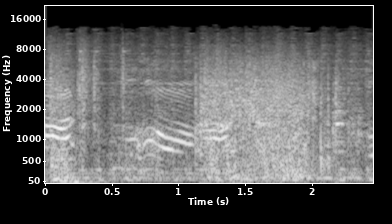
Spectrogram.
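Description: Film fight sound effects: a man's cry falling in pitch, then a loud crash lasting most of a second as a body lands against a table and onto the floor.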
